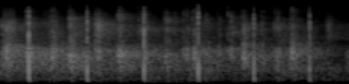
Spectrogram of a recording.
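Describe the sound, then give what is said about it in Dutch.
Audience applause greeting a welcomed guest: a fairly faint, steady patter of clapping with several sharper claps standing out at irregular points, and no voices over it. “Geef die zuster een applaus.”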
